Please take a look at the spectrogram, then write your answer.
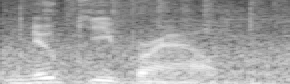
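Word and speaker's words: Newcastle Brown: And you would pronounce it Nuki Brown.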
